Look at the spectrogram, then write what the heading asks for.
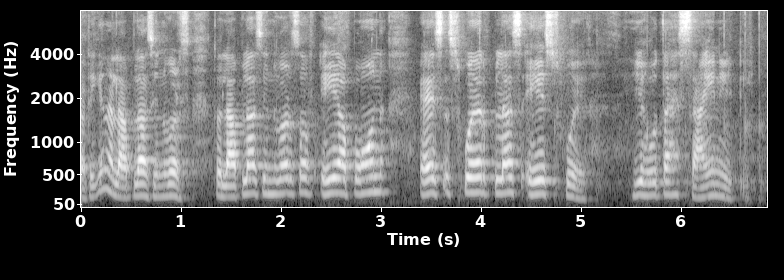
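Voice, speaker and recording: A man's voice: high voice, darkish tone. A man teaching engineering maths, explaining worked problems step by step. He mixes English math terms into his talk and keeps checking that students follow.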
